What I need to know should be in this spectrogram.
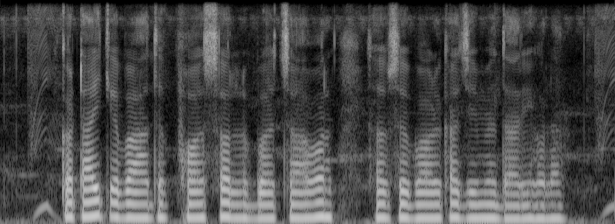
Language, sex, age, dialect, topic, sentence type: Bhojpuri, male, 18-24, Northern, agriculture, statement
